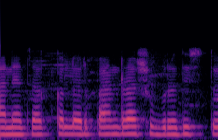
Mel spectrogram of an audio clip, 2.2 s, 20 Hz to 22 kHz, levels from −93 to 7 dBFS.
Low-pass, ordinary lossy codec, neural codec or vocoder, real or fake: 5.4 kHz; none; none; real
